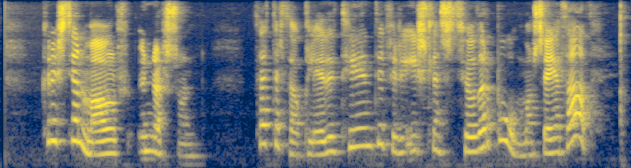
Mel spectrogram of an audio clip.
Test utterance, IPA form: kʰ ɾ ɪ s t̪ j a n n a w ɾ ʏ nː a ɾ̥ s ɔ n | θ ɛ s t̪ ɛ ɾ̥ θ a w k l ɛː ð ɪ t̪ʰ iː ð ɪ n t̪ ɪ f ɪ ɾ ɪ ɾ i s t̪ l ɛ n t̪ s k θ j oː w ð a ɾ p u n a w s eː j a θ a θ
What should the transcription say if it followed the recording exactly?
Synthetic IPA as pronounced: kʰ ɾ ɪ s t̪ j a n m a w ɾ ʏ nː a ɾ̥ s ɔ n | θ ɛ h t̪ ɛ ɾ̥ θ a w k l ɛː ð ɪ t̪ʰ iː ð ɪ n t̪ ɪ f ɪ ɾ ɪ ɾ i s t̪ l ɛ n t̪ s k θ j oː w ð a ɾ p u m a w s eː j a θ a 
